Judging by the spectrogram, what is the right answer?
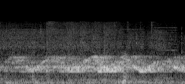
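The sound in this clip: An ambulance siren wails with a wavering tone that rises and falls. It stays loud and fairly even throughout, with no voices.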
